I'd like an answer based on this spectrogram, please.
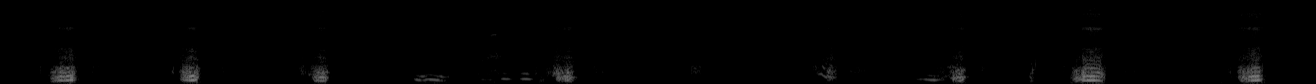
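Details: Dog snoring while asleep: rhythmic, breathy rasping snores about every 1.3 seconds, with soft wheezy whistles between breaths and a quiet background.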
